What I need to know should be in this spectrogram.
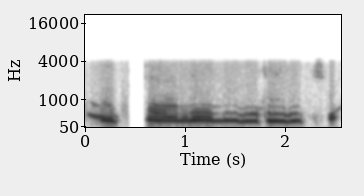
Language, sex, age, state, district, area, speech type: Hindi, female, 30-45, Uttar Pradesh, Prayagraj, urban, conversation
